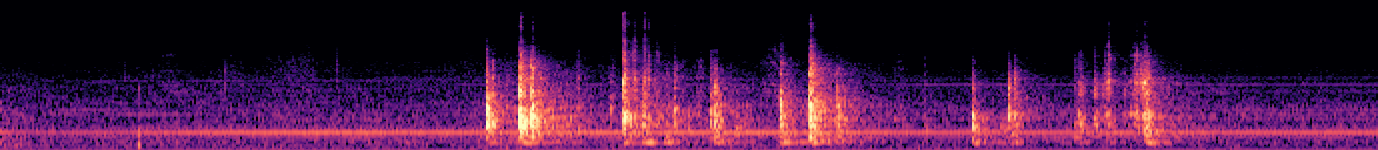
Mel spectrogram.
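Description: Metal and plastic clicks and knocks as the spool gun's connector is worked into the welder's front socket and drive housing: a run of sharp irregular taps and scrapes from about three seconds in, over a faint steady hum.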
